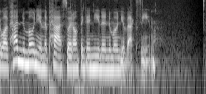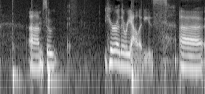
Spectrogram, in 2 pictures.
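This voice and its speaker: A woman physician presents health information to a community group. She speaks at an ordinary, mid-range pitch. Her delivery is explanatory and steady, dotted with ums and uhs.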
